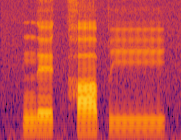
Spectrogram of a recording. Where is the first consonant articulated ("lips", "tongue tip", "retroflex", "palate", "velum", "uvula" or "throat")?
tongue tip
